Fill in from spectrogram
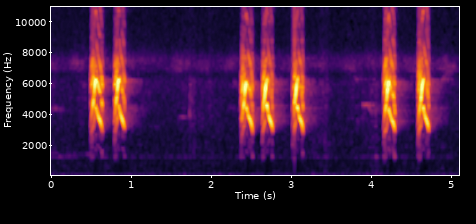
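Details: Plain-throated sunbird (kolibri kelapa) on lure audio for wild birds: crisp, high-pitched downslurred chips in groups of two or three, separated by clear pauses of about a second, on a quiet background.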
